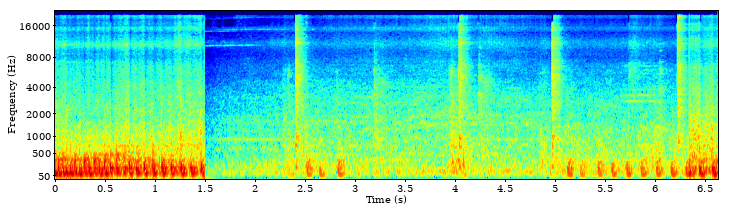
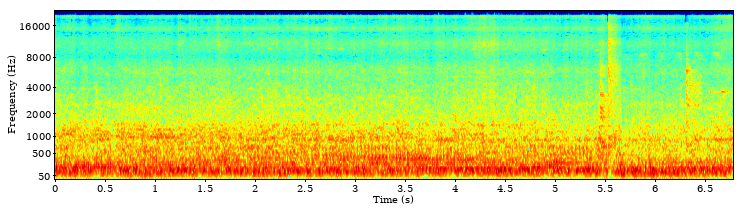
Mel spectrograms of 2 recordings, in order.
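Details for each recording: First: Yamaha XTZ125 with new wire harness and CDI and original regulator: revs hard then drops into uneven stumbling pops about once a second, refusing high rpm; misfire traced to CDI losing a steady 12-volt supply. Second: Yamaha XTZ125 that misfired despite new CDI, rectifier and wire harness, after adding a fused 12 V constant supply to the CDI: steady run then smooth climbing revs with no misfire or stumble; normal revving.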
